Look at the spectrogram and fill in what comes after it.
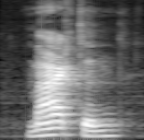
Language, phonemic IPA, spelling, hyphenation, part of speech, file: Dutch, /ˈmaːrtə(n)/, Maarten, Maar‧ten, proper noun, Nl-Maarten.ogg
- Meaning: a male given name, equivalent to English Martin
